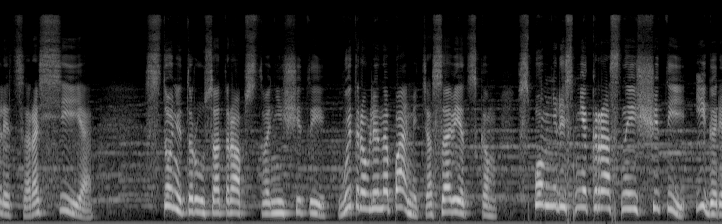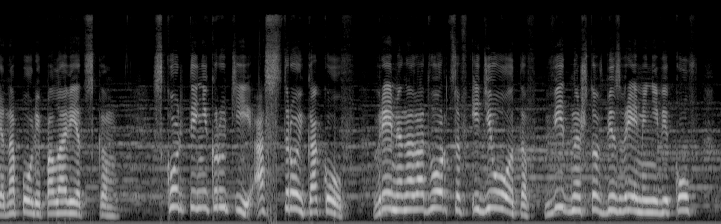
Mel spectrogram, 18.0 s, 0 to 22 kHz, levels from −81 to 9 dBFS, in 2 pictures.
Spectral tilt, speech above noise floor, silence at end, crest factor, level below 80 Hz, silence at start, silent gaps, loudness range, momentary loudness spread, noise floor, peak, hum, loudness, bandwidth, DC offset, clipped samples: -5 dB/octave; 22 dB; 0 s; 16 dB; -64 dBFS; 0 s; none; 3 LU; 10 LU; -40 dBFS; -4 dBFS; none; -18 LUFS; 17 kHz; 0.3%; under 0.1%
